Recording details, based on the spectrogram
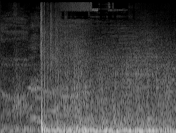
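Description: The Incendio fire spell is cast in Hogwarts Legacy: a sharp burst erupts, then a dense roaring crackle of flame carries on loudly behind it.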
